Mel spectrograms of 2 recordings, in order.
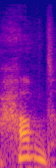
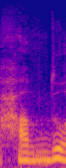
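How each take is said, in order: First: The word ends on the d consonant. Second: The word ends with a final u vowel. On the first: "না হামদ হবে, দুইটাই হবে" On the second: "হামদু হবে"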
